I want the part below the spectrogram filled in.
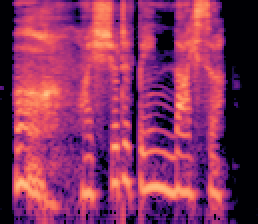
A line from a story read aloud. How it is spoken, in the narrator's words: groaned Nin out loud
